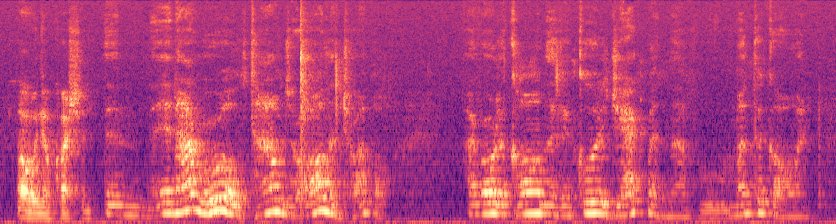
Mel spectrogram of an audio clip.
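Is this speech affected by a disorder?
Yes: ALS.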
